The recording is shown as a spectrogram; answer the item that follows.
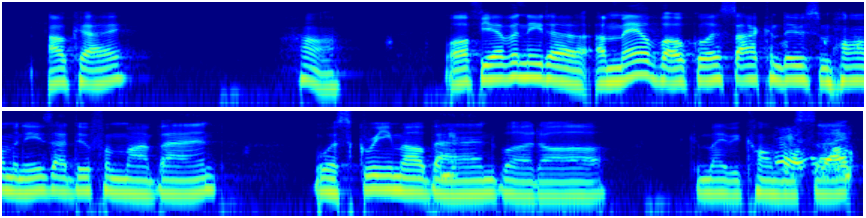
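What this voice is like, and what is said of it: Speaks with an accent. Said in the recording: “I have an accent.”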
